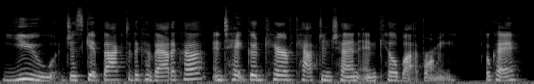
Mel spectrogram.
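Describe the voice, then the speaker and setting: Actress as bright-voiced bossy secretive woman. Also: mid-range voice, fairly even intonation, normal speed, close to an everyday voice. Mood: smug, sly. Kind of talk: audio drama dialogue.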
